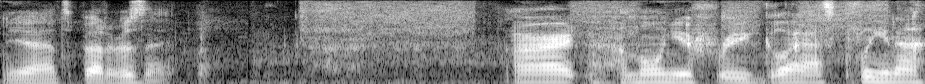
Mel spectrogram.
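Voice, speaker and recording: Noticeable background noise accompanies a man speaking at a moderate pace. His pitch is fairly high. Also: fairly even intonation. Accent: strong Boston. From Boston, US. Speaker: DIY tutorial creator, contractor. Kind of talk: tutorial.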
